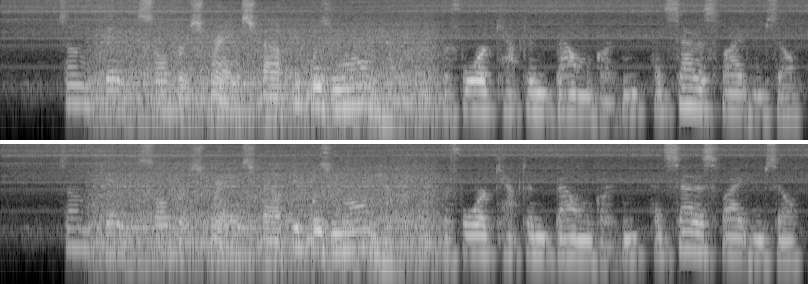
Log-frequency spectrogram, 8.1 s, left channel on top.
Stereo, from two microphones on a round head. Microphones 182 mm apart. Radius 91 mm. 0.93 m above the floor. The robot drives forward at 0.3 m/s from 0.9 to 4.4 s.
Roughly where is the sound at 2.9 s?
Right.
